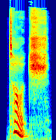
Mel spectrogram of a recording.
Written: touch

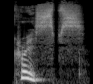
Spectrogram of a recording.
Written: crisps

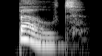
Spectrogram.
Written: belt

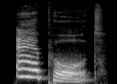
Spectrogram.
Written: airport

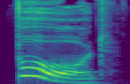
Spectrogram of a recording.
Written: board

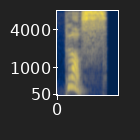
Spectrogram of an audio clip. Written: plus

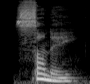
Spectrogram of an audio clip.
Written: sunny

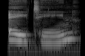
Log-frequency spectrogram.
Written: eighteen

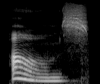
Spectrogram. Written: arms

